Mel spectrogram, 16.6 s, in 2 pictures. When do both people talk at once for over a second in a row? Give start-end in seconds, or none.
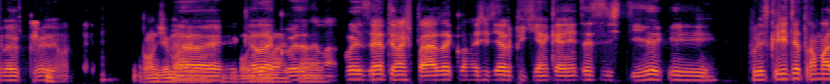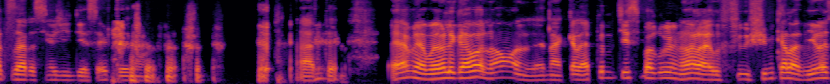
1.7-3.3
